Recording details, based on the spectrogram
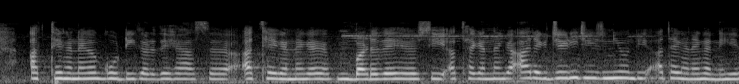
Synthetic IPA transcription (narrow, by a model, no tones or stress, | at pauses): ət̪ʰːeːkənɛ̃ːkɛːɡoːɖiːkəɾd̪eːɦɛəsət̪ʰːeːkənːẽːkɛbəɽd̪eːɦɛːʊsĩːʔət̪ʰːɛːkənːɛ̃ːkɛːʔaɾekd͡ʒeːɽiːt͡ʃiːznĩːɦõːnd̪iːət̪ʰːeːkənɛ̃ːkənːiːɦɛː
